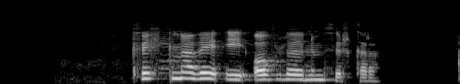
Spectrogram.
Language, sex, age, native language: Icelandic, female, 40-49, Icelandic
